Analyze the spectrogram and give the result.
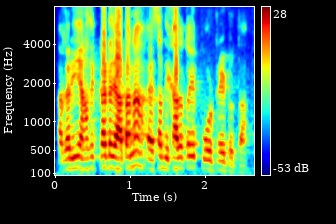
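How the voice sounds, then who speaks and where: A man teaching an exam-prep computer lesson, reading English questions slowly and explaining them in casual Hindi. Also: sits high, steady tone. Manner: often adds "ठीक है" as a check-in.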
